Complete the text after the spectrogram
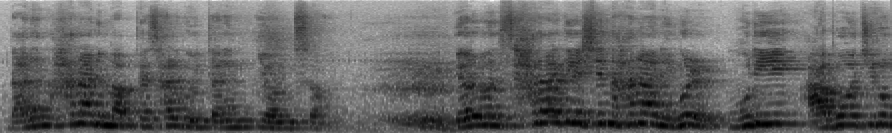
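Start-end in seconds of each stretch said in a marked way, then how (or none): none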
